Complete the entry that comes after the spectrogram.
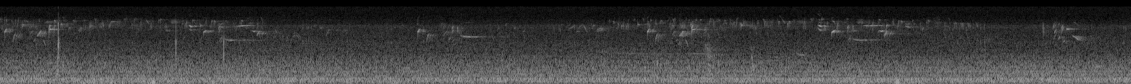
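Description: Small birds chirping and whistling in scattered short high phrases, over a steady low background rumble.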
